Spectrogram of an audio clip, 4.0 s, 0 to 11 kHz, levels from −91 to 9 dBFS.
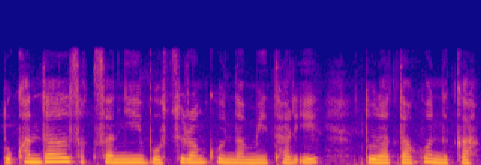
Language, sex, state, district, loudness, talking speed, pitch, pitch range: Garo, female, Meghalaya, North Garo Hills, -13 LUFS, 105 wpm, 220 Hz, 205-235 Hz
